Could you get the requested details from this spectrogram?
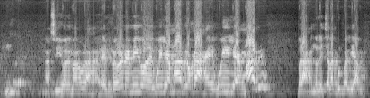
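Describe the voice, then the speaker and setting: Male pastor, Zulia Venezuelan accent, high register, call-and-response church sermon. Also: slight background noise, poor audio. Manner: rhetorical call-and-response, keeps asking the congregation "yes or no".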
